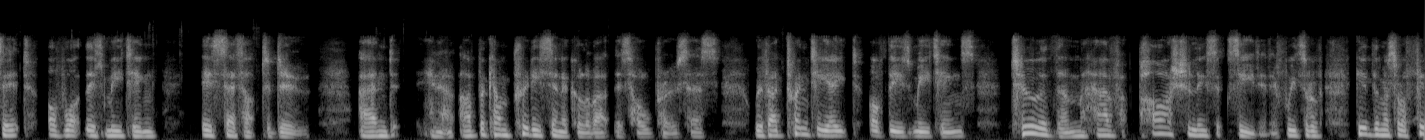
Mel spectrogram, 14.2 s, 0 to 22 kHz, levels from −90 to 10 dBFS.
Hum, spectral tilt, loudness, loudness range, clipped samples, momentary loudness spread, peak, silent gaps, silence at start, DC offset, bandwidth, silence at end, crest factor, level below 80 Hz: none; -5 dB/octave; -27 LUFS; 2 LU; under 0.1%; 9 LU; -10 dBFS; none; 0 s; under 0.1%; 8.8 kHz; 0 s; 16 dB; -72 dBFS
